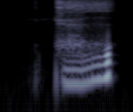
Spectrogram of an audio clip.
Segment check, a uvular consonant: present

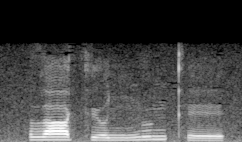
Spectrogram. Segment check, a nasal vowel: absent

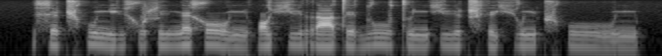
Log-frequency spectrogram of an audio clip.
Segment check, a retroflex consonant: present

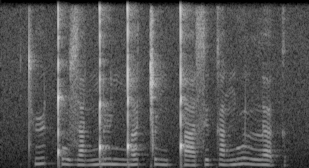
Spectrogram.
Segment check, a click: present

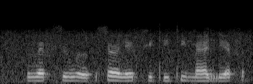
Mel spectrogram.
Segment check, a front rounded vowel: present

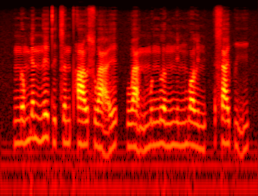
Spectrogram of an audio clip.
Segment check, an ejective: absent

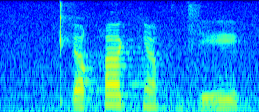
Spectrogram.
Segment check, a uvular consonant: present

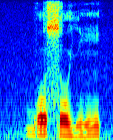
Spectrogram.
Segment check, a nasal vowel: present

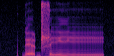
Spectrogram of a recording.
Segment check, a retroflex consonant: present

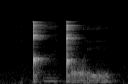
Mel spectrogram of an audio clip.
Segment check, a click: present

